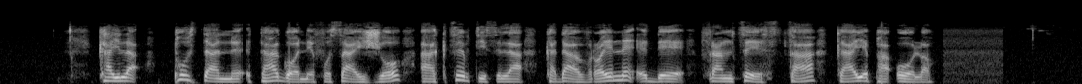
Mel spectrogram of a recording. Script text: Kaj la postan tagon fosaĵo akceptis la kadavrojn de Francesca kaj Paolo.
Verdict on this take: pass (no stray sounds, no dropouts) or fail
pass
